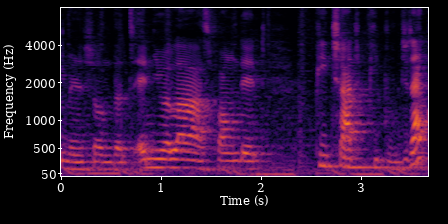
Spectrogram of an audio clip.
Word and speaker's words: Pictured People: support system you mentioned, that Eniola has founded Pictured People. Did I call it right? It's Pictured, yeah? Hey, you actually did pronounce it right.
